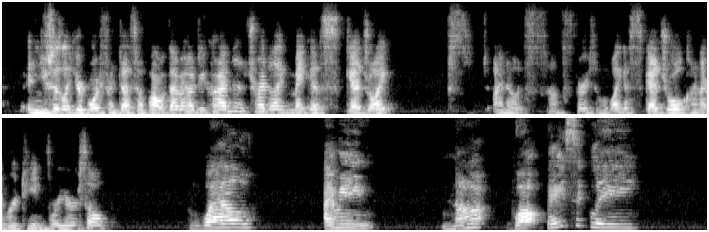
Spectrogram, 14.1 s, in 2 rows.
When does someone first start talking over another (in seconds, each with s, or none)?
none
